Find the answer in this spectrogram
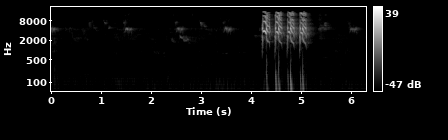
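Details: Male Indian ringneck parakeet kept as a pet, chirping to his mates in the evening: scattered soft high chirps, then a loud rapid series of four raspy screeches before quieter notes return.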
